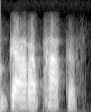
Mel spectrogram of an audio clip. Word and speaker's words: garrapatas: Taz, did I butcher that? Por favor. – Yes, you did. – can you correctly pronounce that for us, please? Just so we know. – No garrapatas, por favor.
